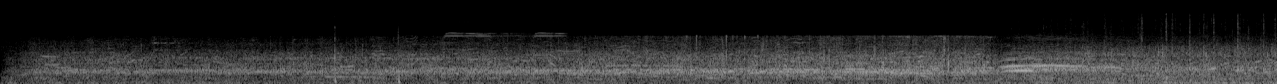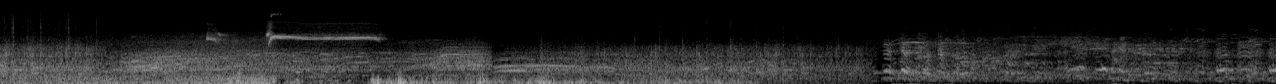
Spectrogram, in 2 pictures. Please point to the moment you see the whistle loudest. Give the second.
16 s.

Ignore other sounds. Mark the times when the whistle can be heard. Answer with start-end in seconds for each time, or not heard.
3.3-5.7, 14.8-16.6.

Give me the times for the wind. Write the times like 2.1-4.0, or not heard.
0.0-20.4.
